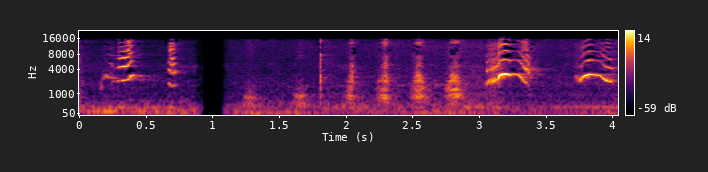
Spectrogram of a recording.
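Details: Male Javan myna (jalak kebo) in natural song: harsh broadband clicks and rasps mixed with a few loud slurred whistles that rise then fall, over a low background hum.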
